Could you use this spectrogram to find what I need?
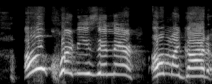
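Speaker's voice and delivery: high, loud burst of delight; thrilled high exclamation; excited squeal. Real, not acted. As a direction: gush over a friend arriving. Thrilled a friend joined.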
